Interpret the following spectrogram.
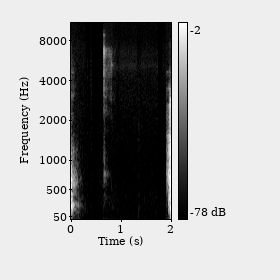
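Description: A single short click on the computer about two-thirds of a second in, as the notebook cell is run; otherwise near silence.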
